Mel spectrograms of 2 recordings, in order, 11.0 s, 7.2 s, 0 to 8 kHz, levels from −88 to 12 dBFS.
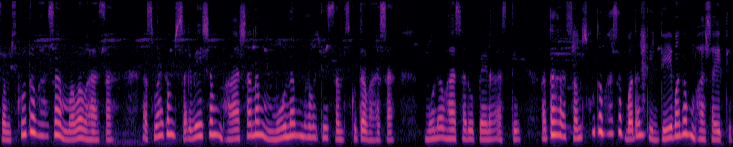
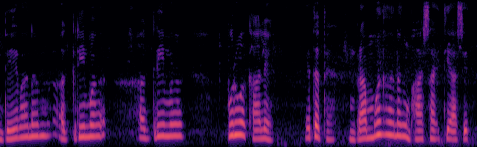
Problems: none marked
